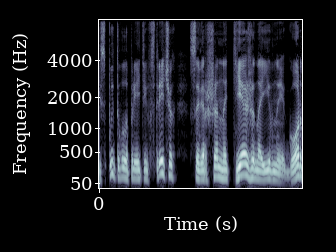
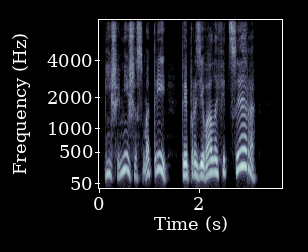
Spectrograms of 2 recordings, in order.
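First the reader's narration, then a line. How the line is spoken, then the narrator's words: Anxious whisper. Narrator (Russian): мать тревожно шепнула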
